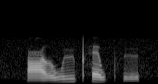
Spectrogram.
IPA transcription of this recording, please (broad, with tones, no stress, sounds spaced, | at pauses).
ʕ ɤ˩˧ w ʉ˦˥ pʰ ɛ˦˥ w pʰ ʏ˩˧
